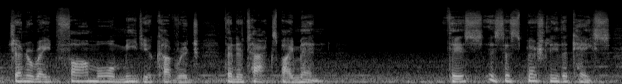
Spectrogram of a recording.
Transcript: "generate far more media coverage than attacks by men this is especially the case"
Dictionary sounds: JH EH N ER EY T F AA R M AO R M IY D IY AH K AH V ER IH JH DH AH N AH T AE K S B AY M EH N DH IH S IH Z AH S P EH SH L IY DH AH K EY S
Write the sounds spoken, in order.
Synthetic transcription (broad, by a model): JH EH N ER EY T F AA R M AO R M IY D IY AH K AH V ER IH JH DH AH N AH T AE K S B AY M EH N DH IH S IH Z AH S P EH SH L IY DH AH K EY S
